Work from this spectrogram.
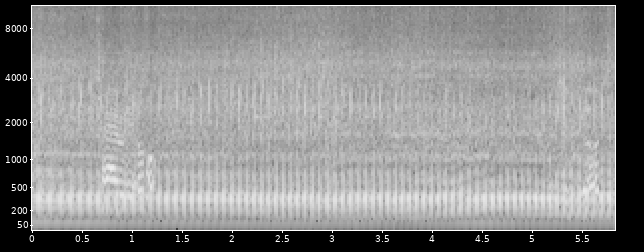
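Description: A small pit bike engine drones loudly and steadily while riding on back tracks, a constant close buzz with wind rush and brief clattering, with a rider's voice faintly audible at times.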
